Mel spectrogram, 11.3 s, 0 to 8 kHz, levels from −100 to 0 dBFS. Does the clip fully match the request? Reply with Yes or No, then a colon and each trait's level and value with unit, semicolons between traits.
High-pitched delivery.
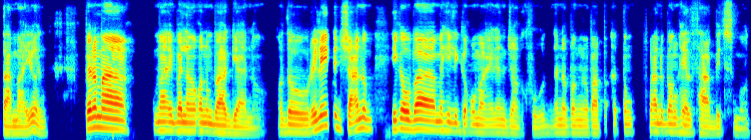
No: low, 115 Hz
